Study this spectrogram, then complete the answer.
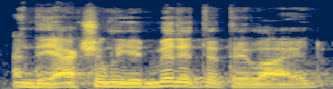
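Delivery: ordinary delivery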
